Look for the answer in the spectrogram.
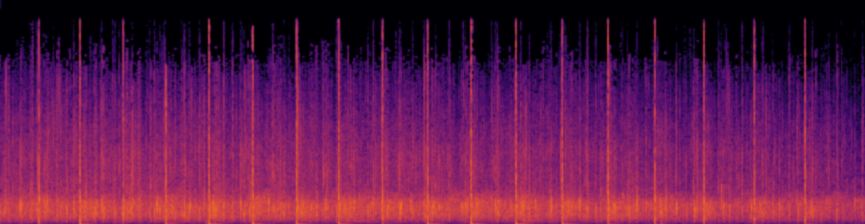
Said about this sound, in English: Let's give them a really big round of applause. Absolutely.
